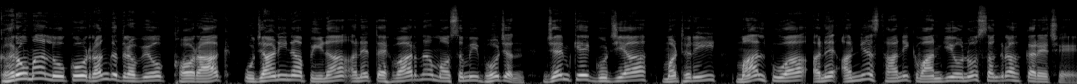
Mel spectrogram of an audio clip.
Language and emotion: Gujarati, neutral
